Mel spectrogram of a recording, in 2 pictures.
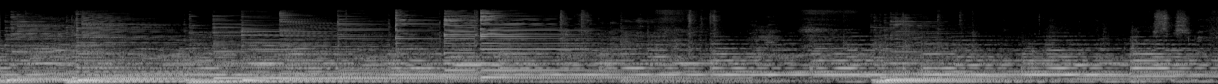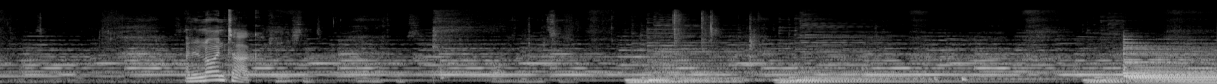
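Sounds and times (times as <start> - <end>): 
several church bells pealing: 0.0 - 24.3
speech: 14.1 - 15.1.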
